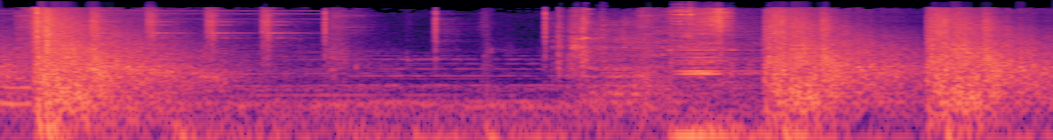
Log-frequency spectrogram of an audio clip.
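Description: Gunfire in a shooting video game, with repeated broadband bursts and cracks that come in loud clusters, first at the start and again near the end, over a busy game soundscape.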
